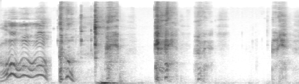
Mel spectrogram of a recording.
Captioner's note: coughing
